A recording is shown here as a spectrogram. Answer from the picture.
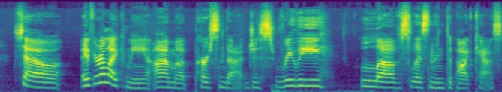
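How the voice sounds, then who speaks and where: In a very clean recording with a silent background, a woman speaks with a slight non-native accent. Her tone is animated and her pitch fairly high. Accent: slightly non-native English. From Norway. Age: 20s. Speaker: podcast host, wedding photographer. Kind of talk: casual solo podcast chat.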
